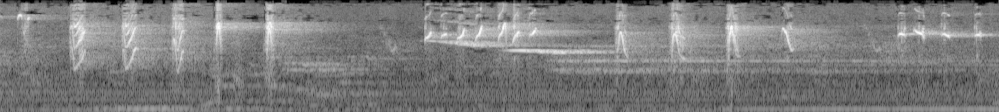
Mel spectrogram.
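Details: Trotol-style konin song for training caged birds to sing: sharp high chirps at an uneven fast pace, then a dense run of stuttering notes around the middle, followed by more spaced clicks and short whistles.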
